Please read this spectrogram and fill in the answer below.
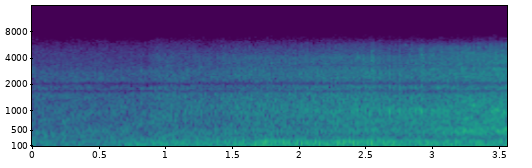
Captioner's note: car driving off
